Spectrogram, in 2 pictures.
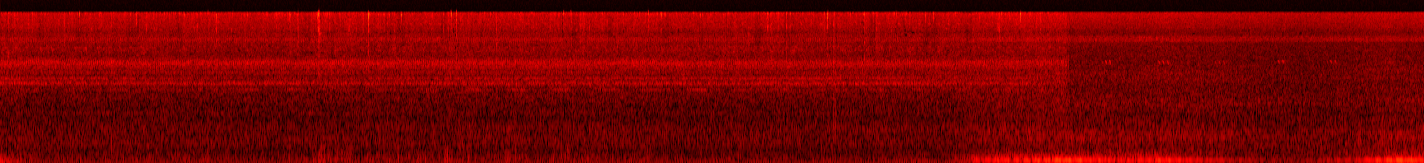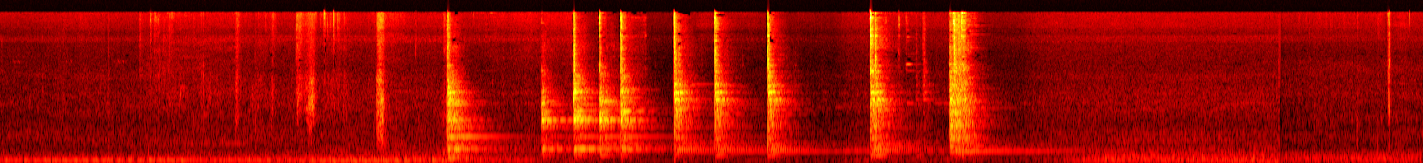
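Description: Metal struck about ten times in quick, uneven succession, each a sharp clank with a short ringing tone. Before the clanks there is a faint steady high drone, then a low rumble.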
